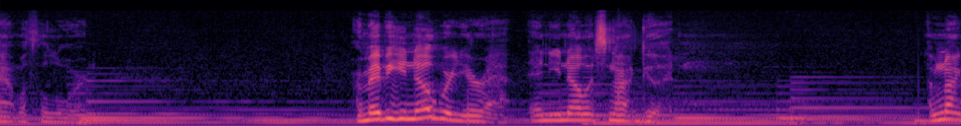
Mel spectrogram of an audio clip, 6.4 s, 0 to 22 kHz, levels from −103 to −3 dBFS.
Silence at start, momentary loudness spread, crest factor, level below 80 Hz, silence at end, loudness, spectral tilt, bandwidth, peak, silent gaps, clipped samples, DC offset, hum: 0 s; 21 LU; 24 dB; -84 dBFS; 0 s; -42 LUFS; -4.5 dB/octave; 15.5 kHz; -20 dBFS; none; under 0.1%; under 0.1%; none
